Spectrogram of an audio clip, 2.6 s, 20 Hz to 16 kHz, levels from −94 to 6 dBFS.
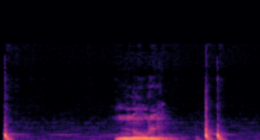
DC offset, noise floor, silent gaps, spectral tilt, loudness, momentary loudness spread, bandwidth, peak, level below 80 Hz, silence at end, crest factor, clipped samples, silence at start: under 0.1%; -61 dBFS; none; -10 dB/octave; -23 LUFS; 18 LU; 5 kHz; -2 dBFS; -54 dBFS; 0.35 s; 22 dB; under 0.1%; 0.05 s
